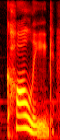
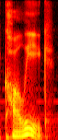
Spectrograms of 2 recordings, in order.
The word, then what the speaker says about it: colleague: The pronunciation is colleague. The g e at the end is silent. Yes, it does not sound like goo. It is simply colleague.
